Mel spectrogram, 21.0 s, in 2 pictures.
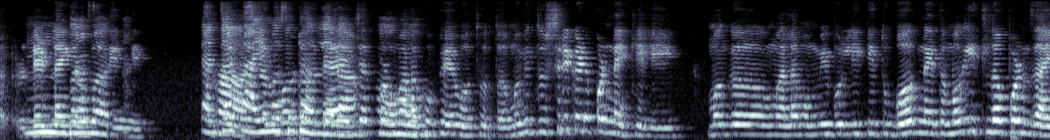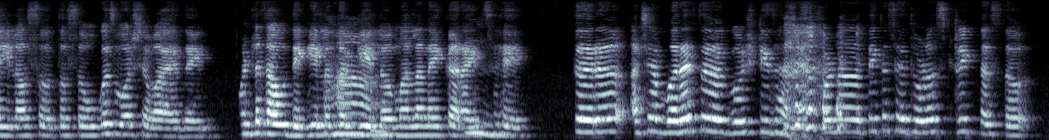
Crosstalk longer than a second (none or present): present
